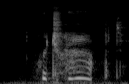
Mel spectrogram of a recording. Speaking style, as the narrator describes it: he whispers

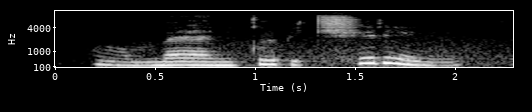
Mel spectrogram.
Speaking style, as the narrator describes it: Jim muttered

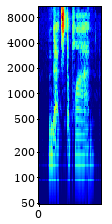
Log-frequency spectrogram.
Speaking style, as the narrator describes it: Eric tells Shaw blandly

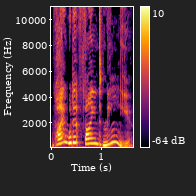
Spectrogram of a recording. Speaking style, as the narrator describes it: asks desperately

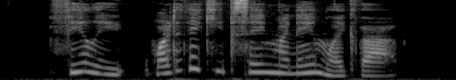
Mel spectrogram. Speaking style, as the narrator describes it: Bella asked quietly

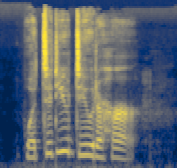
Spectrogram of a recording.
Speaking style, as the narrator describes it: Sam growled

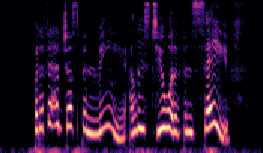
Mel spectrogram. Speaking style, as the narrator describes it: he says, and it's as if he's trying to plead

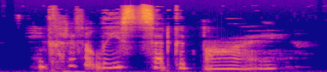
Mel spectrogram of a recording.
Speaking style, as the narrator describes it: she muttered

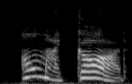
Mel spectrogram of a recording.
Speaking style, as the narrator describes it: she blurts out

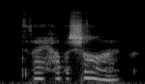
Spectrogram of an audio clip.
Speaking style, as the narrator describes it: When he trusts his voice not to shake too much, he asks quietly

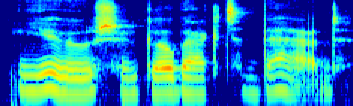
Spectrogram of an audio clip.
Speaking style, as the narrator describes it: Gregor said dryly

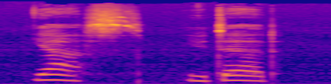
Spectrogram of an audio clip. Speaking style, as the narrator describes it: Gabriel says flatly

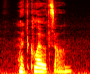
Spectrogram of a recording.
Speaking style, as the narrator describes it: he says

